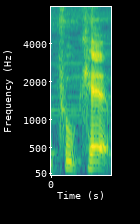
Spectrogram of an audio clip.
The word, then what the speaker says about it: Phuket: all the little Islands so we went to Phuket which is actually spelled like effort yeah without having to say the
